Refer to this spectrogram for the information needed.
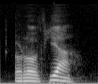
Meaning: pomegranate tree
- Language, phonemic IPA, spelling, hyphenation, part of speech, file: Greek, /ɾoˈðʝa/, ροδιά, ρο‧διά, noun, El-ροδιά.ogg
